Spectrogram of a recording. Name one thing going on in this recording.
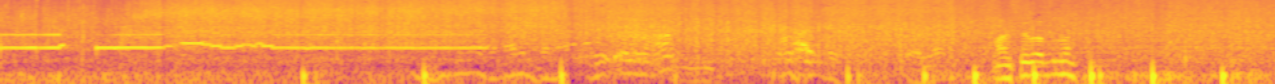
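Food sizzles loudly in a hot pan.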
